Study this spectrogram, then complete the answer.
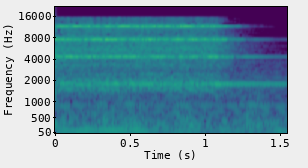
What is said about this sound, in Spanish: En esas sonó el timbre.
